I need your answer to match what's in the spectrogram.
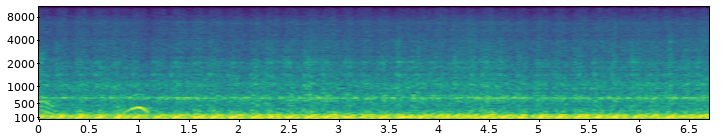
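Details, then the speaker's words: Mitsubishi Evo 8 making about 800whp, with GSE S3 cams, running after the rear differential with a sheared pinion gear was replaced: a steady, even rumble with a smooth low beat and no knocks or rattles. "That sounds nice. It's alive. Yeah, it's alive."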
